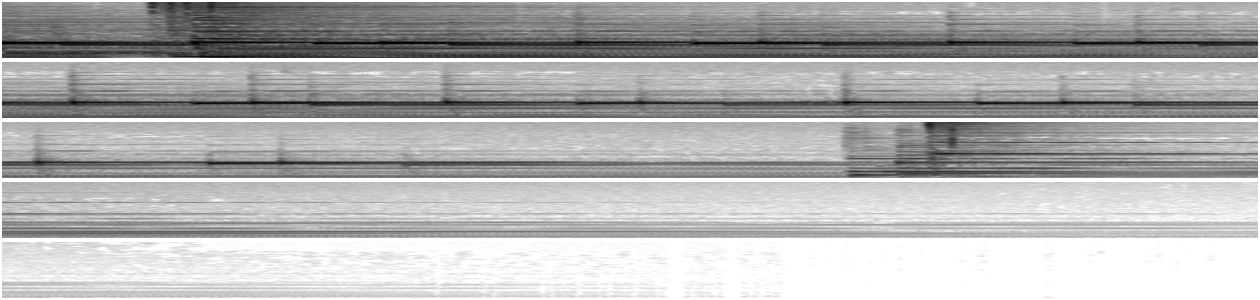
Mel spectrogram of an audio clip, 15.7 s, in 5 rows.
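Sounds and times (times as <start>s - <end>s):
piano carol: 0.0s - 12.0s.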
